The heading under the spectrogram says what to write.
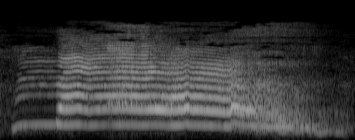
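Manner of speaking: put-on high, loud child's wail; child's shout. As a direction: scream for mom like a tantrum child. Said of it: "le gritaba". (grito agudo de niño berrinchudo)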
